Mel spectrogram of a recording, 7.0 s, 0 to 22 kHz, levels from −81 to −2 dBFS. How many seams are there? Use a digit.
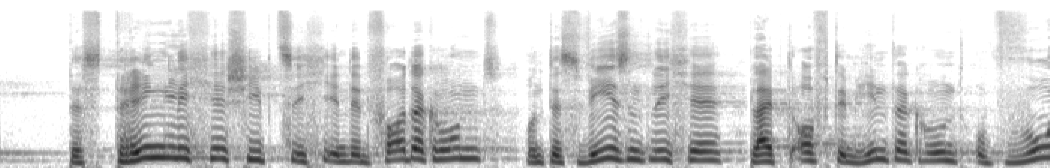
2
